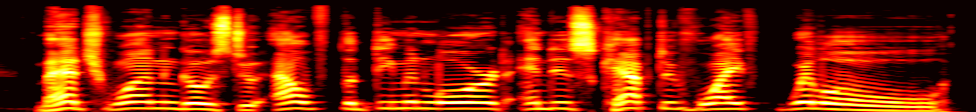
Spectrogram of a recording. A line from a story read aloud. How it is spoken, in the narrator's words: cried the referee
